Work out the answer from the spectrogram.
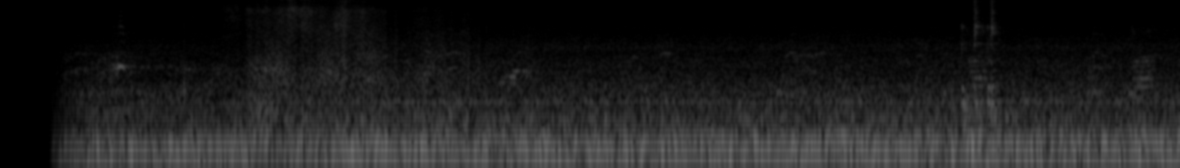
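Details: A bar-headed goose in a backyard in the greater Chicago area, among Canada geese, gives a few nasal, honking calls clustered early and again near the end, over a steady loud low rumble of wind or traffic.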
